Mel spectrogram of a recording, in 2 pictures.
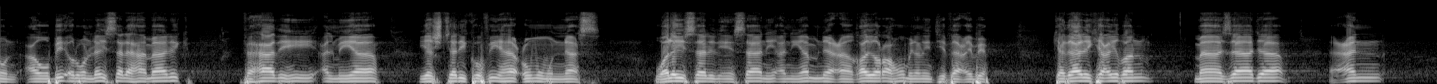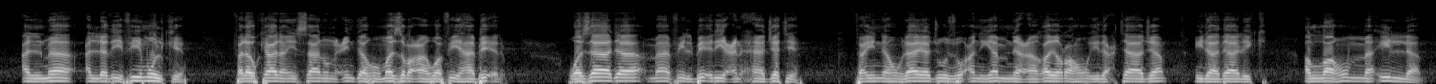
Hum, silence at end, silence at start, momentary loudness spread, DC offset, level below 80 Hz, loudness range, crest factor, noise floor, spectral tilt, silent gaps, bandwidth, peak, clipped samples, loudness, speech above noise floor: none; 0.15 s; 0 s; 9 LU; under 0.1%; -36 dBFS; 2 LU; 12 dB; -53 dBFS; -6 dB/octave; none; 12.5 kHz; -6 dBFS; under 0.1%; -17 LUFS; 36 dB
